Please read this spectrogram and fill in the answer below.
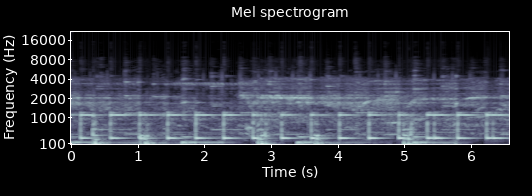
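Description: Live Jaranan gamelan music: tuned metal gong-chimes struck in a steady beat of about two a second over a deep, sustained low tone that breaks off briefly twice, with a wavering high melody line on top.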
